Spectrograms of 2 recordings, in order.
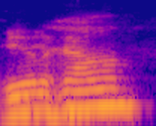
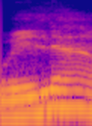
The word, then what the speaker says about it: Wilhelm: pronuncia? Wilhelm, ou William, ou Will, como você escolher e se sentir mais confortável a Joia.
